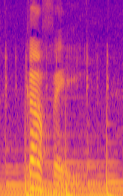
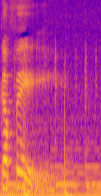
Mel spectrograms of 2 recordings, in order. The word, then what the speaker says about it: cafe: talk about this word that in british english the word is stressed on the first syllable cafe cafe in american english cafe cafe number eight let's talk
